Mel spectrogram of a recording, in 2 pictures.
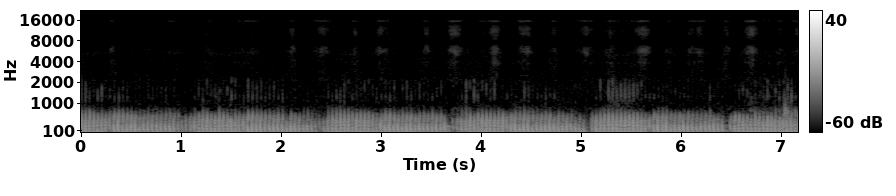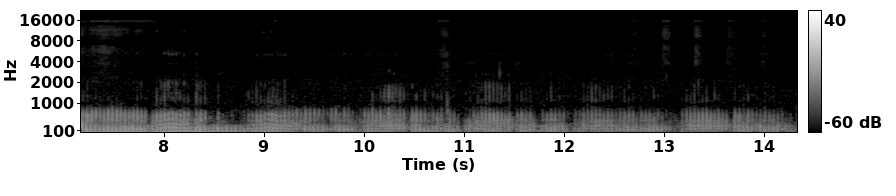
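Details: Sleeping Siamese cat snoring: a steady, low, rumbling purr-like sound with a rapid flutter throughout, broken by short pauses.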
